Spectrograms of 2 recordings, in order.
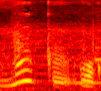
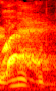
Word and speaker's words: MOOC: ムークをご存知ですか MOOC と書いてムークと読む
